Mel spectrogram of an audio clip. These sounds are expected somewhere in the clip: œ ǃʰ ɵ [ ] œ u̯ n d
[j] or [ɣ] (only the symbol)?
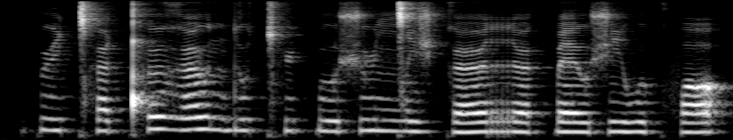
ɣ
